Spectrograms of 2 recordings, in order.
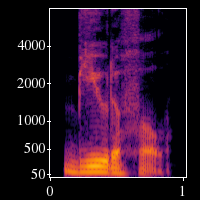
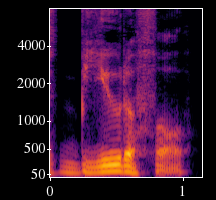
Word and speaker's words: beautiful: is actually pronounced as beautiful it's almost a d that is almost an R it's beautiful you know I'm using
